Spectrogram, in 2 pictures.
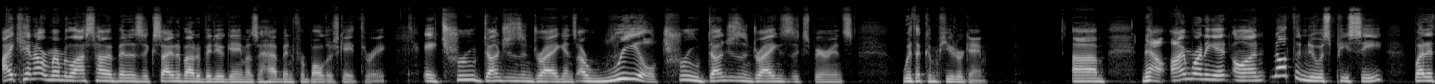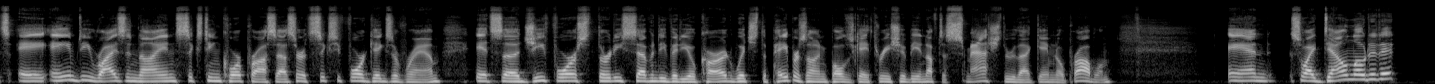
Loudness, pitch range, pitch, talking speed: -20 LUFS, 125-170 Hz, 150 Hz, 180 wpm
